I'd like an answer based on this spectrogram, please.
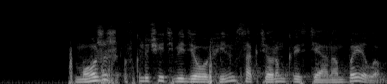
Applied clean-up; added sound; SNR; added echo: none; none; none; none.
